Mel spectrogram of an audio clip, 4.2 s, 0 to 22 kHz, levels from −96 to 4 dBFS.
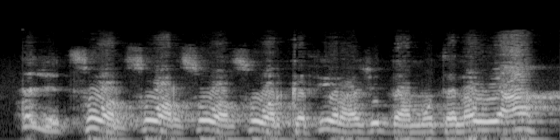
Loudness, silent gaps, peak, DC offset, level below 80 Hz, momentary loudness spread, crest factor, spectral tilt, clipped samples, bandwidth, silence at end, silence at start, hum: -22 LUFS; none; -14 dBFS; under 0.1%; -52 dBFS; 5 LU; 8 dB; -5.5 dB/octave; under 0.1%; 9.4 kHz; 0 s; 0.15 s; none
